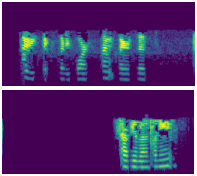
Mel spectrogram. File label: Police 1 Dispatch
